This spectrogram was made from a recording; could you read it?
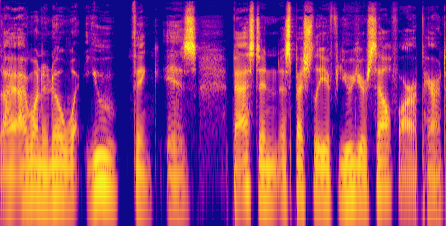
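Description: A man's voice: mid-range voice, dry recording, studio quality. A middle-aged American man from the Chicago suburbs hosting a book podcast, talking through a review in an enthusiastic, discursive, conversational way. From suburb of Chicago, US Midwest. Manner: enthusiastic, discursive, often checks in with "right?".

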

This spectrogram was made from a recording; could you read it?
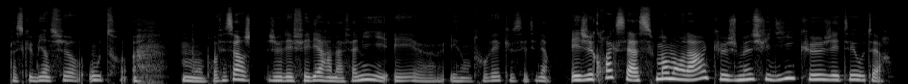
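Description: Mellow-voiced woman, dry sound. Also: medium pitch, no echo. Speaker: podcast host and author. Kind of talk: reflective solo podcast talk.

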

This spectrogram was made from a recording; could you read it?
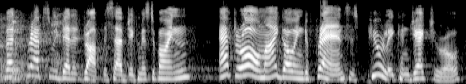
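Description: An American woman playing a wry, quick-witted schoolteacher with a dry, sardonic delivery in 1950s radio sitcom style. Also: mid-range voice, sing-song, sharp tone, muffled recording. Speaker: lead actress and narrator.

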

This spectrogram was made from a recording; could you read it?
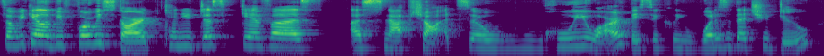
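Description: A woman hosting a podcast interview, asking questions in a friendly, measured way with pauses, recorded remotely. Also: fairly high pitch. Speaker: podcast host. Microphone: remote call recording.

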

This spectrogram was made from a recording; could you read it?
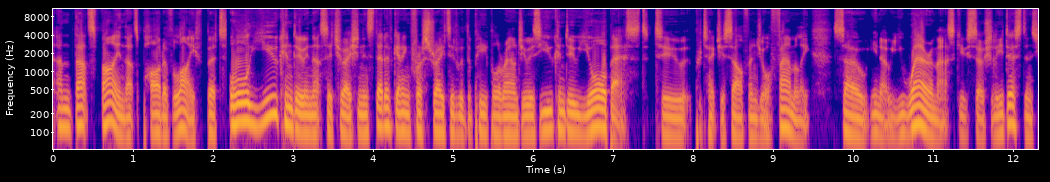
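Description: A British man speaking in a measured, articulate way as a guest in a reflective interview conversation. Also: deep voice, a little mellow, no echo, studio quality. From United Kingdom. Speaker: podcast guest, writer and voice-over artist.

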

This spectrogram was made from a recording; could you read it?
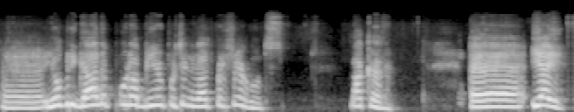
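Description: A woman's voice: on the high side, moderate pace, mellow, muffled recording. A woman with a Brazilian accent hosting a casual chat and reading viewer questions, stumbling over words and joking about her age. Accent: Brazilian Portuguese.

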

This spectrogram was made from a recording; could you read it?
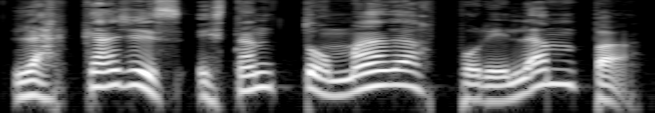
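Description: Radio host, male; slow, emphatic opinion delivery, dry studio sound. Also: fairly high pitch, sing-song, dark tone, no room sound. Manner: emphatic, repeats key phrases for stress. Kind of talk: political opinion commentary.

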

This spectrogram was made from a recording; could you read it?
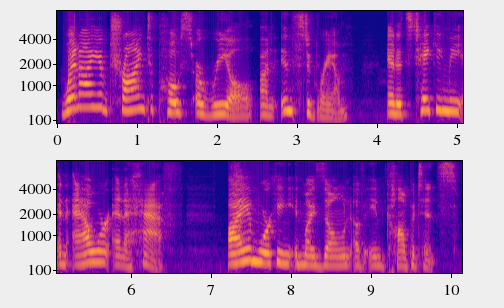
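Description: A woman's voice: mid-range voice, big pitch swings, unhurried, fairly bright tone. A woman in her forties hosting a solo podcast, talking in a confident, projecting and emphatic way. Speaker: podcast host.

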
